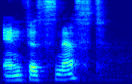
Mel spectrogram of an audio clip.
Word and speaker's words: Enfys Nest: It's uh, is it uh, Enfys Nest? – Uh, that sounds correct.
